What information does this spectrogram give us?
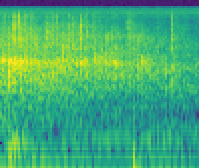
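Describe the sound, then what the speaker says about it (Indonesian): A crowd at a creative-economy gathering in Probolinggo gives brief, fairly faint applause, a soft continuous patter fading slightly over a moment. "Tepuk tangan untuk kita semua."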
